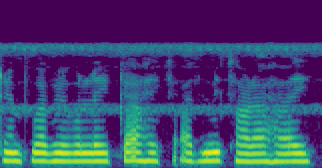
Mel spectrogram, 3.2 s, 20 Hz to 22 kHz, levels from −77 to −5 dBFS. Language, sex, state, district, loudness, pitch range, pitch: Magahi, female, Jharkhand, Palamu, -14 LUFS, 185-195 Hz, 190 Hz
